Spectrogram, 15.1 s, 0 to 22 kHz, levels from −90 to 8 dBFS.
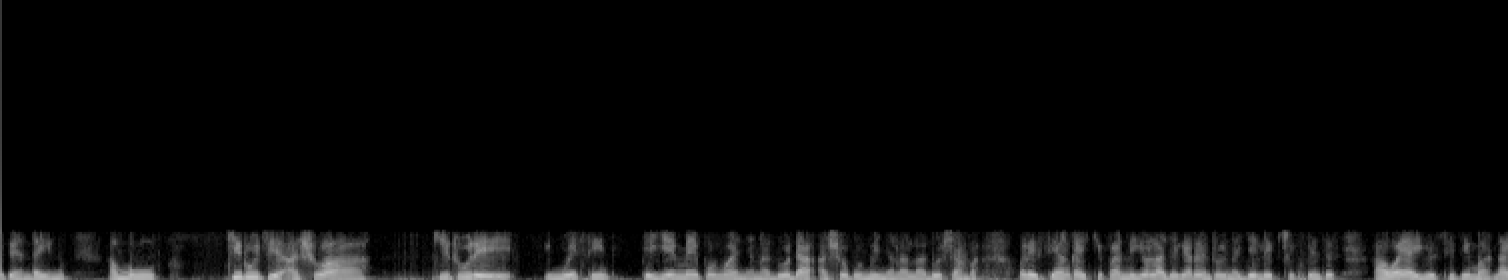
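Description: AMR comfort noise first appears from 1.92 to 2.24 s, just before "kirutie ashu". The phone judged the talker silent and stopped sending speech frames. The receiver then filled the gap with synthetic noise. It sounds smooth and steady, unlike the real background. It returns in brief flickers at 3.92, 3.96 and 4.02 s, from 4.06 to 4.10 s, at 4.14 s, and from 4.22 to 4.32 s. It comes back once more from 5.32 to 5.44 s, before "inguesin peyie meponu aanya".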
